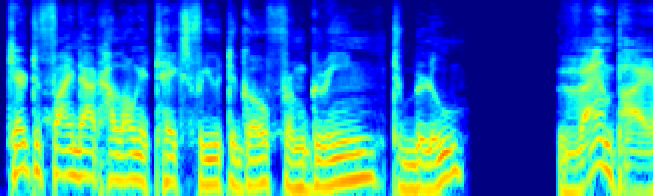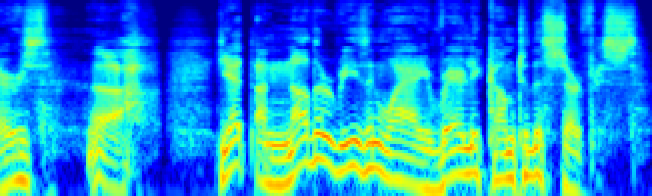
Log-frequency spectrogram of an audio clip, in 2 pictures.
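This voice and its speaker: A man's voice: on the low side, expressive, measured pace, no echo, studio quality. An actor playing a proud, imperious sea king in a video game, speaking in a grand, formal way. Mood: proud, scornful. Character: proud, imperious undersea king, haughty and vengeful. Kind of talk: video game character voice lines.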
